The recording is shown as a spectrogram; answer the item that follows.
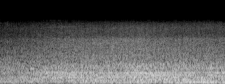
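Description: A motor vehicle passing by, its engine and tyre noise swelling to a peak and then easing.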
